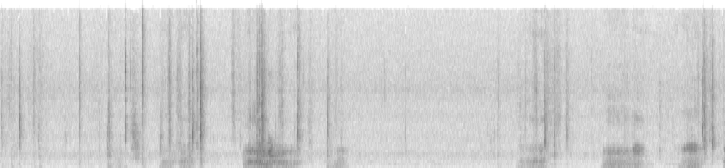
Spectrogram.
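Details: Puppies playing together, giving short rough growls and grumbling bursts in several spaced clusters, loudest near four seconds and again toward the end, with soft scuffling in between.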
